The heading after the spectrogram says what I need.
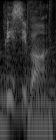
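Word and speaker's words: PC bang: PC bomb yeah okay a PC bomb pronounced with a long a like bong we're at one right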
